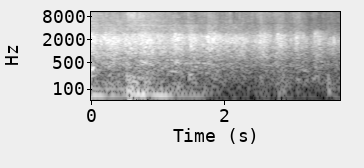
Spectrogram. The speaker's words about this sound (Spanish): Te dejamos un fuerte aplauso para mi causa.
